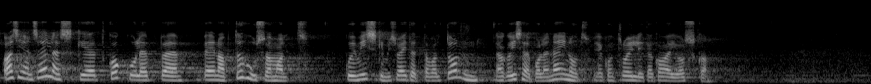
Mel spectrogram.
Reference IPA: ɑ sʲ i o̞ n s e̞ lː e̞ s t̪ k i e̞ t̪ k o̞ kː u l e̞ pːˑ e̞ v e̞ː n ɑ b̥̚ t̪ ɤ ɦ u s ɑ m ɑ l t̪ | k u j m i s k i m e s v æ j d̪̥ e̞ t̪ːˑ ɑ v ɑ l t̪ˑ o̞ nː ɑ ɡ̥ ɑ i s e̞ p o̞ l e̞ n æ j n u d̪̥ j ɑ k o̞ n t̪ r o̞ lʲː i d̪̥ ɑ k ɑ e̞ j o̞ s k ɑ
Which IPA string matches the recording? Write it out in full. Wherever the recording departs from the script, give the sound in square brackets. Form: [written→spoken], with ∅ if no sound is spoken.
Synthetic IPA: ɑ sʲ i o̞ n s e̞ lː e̞ s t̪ k i e̞ t̪ k o̞ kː u l e̞ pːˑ e̞ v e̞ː n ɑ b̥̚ t̪ ɤ ɦ u s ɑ m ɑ l t̪ | k u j m i s k i m [e→i] s v æ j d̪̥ e̞ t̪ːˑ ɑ v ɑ l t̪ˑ o̞ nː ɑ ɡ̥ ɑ i s e̞ p o̞ l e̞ n æ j n u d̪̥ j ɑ k o̞ n t̪ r o̞ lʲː i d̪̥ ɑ k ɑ e̞ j o̞ s k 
